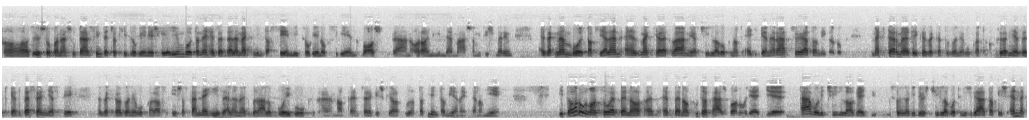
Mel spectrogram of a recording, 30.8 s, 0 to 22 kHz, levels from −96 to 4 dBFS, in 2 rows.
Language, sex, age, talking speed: Hungarian, male, 30-49, 155 wpm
